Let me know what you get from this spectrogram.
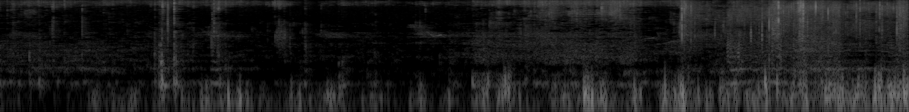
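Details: Hum of Russian honey bees from a hive on a black stand during its first opening, a dense low drone swelling louder toward the end, with scraping and tapping of hive tools throughout.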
